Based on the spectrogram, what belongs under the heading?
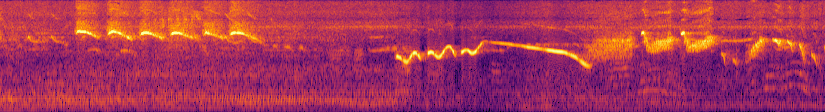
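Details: Tame Chinese hwamei in a cage, a bird bred for fighting, gives ngũ trường song: a row of repeated arched whistles, then one long wavering whistle sliding downward, then brief bright notes, with traffic-like rumble beneath.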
